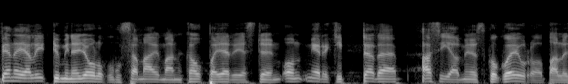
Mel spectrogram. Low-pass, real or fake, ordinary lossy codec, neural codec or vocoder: 7.2 kHz; fake; none; codec, 16 kHz, 2 kbps, X-Codec, HuBERT features, trained on balanced general audio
